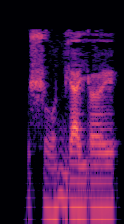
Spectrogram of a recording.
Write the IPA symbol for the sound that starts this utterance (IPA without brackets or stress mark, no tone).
ʃ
